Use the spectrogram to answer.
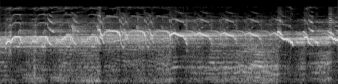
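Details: Oriental magpie-robin (kacer) song used as a lure to get a kept magpie-robin singing: a continuous, loud stream of high whistled and chattering notes with quick sweeping slurs and no pauses.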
